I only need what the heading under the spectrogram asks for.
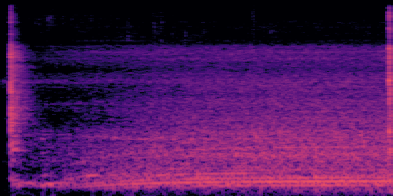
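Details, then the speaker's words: Setup powered through master switch: steady even whir with low hum, no rattle, scrape or wobble; electric cooling fan running normally, quiet water pump beneath it. "you have to listen close the water pump is real quiet let me let that fan die off"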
